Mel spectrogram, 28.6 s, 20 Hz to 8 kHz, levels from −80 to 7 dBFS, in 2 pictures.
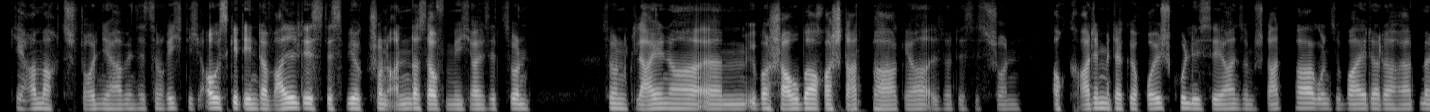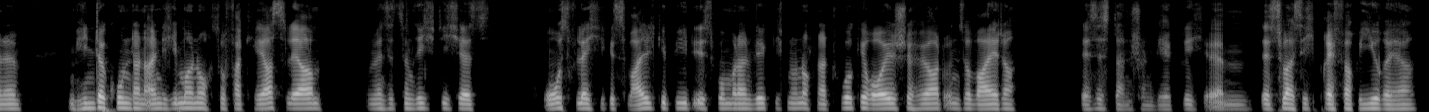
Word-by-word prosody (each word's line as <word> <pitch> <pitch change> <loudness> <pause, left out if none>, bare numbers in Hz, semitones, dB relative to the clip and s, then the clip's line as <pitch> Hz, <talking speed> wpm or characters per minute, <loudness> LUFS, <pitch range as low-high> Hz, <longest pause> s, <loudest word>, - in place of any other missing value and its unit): Ja, 125 0 -2
macht's 125 -2 -2
schon, 115 +2 -5
ja. 120 -1 -2
Wenn's 120 0 -7
jetzt 120 -2 -10
so - - -7
'n - - -6
richtig 130 0 -6
ausgedehnter 125 -3 +5
Wald 135 +4 +7
ist, 130 -2 +3
das 125 -1 -2
wirkt 130 -1 +3
schon 125 -2 +1
anders 125 0 +1
auf 120 0 +6
mich, 120 0 -5
als 120 -1 +1
jetzt 125 0 -8
so 130 - +2
'n 120 -2 +1 0.7
so - - -2
'n 130 -2 0
kleiner, 125 0 +3
ähm, 120 0 -2
überschaubarer 125 0 +5
Stadtpark, 115 0 -1
ja. 115 +1 -1
Also, 115 +1 -7
das 115 -1 -17
ist 115 - -18
schon 115 0 -11 0.3
auch - - -4
grade 120 +4 +1
mit 135 -2 0
der 125 - +3
Geräuschkulisse, 125 0 0
ja, 120 +1 +1
in 125 - -5
so 120 - -10
'nem 120 - -10
Stadtpark 130 +3 0
und 125 -1 -4
so 125 0 -14
weiter, 125 +1 +2
da 120 -1 -1
hört 120 +1 -4
man 125 -2 -2
dann 120 0 -2 0.5
im 120 - -11
Hintergrund 135 +2 +1
dann 130 -2 0
eigentlich 125 0 -2
immer 135 +1 0
noch 135 -3 -2
so 130 - -8
Verkehrslärm. 125 +1 +1 0.5
Und 125 - -16
wenn's 125 -1 -7
jetzt 125 -1 -13
so 130 - -7
'n - - -6
richtiges, 125 -1 -4 0.5
großflächiges 125 -1 -3
Waldgebiet 135 +3 -2
ist, 125 -1 -6
wo 130 - -4
man 130 0 -2
dann 125 -1 -1
wirklich 130 0 -4
nur 130 -1 -7
noch 130 -2 -3
Naturgeräusche 130 0 0
hört 125 +2 0
und 130 - -9
so 125 0 -7
weiter, 120 +1 +1 0.6
das 115 0 -9
ist 120 -1 -10
dann 105 -2 -12
schon 105 0 -18
wirklich, 110 +1 -12
ähm, 115 -1 -8
das, 120 -3 -4
was 130 -2 +1
ich 120 -6 -11
präferiere, 120 0 -1
ja. 120 0 -6
125 Hz, 185 wpm, -24 LUFS, 120-130 Hz, 0.7 s, Wald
